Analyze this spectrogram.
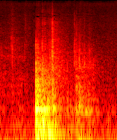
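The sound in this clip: A door opened to let a visitor in: a sudden heavy thunk, followed a moment later by a softer second thud.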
